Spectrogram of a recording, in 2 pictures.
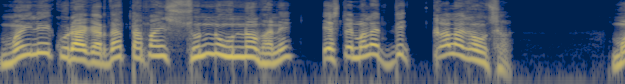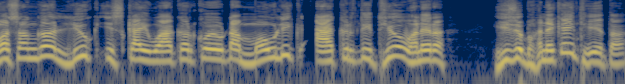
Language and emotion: Nepali, angry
